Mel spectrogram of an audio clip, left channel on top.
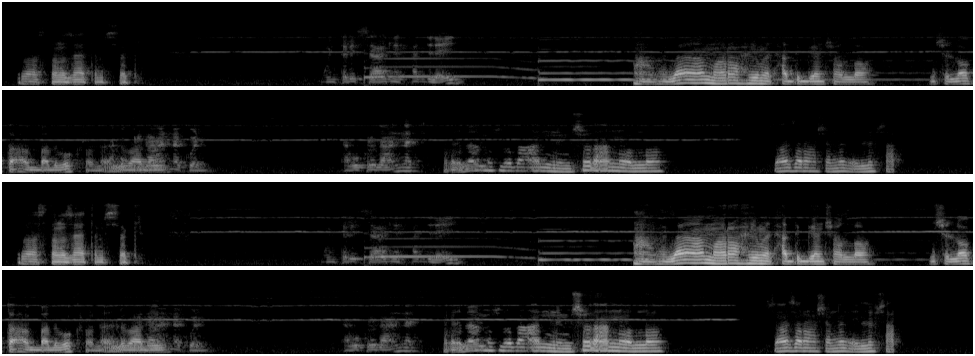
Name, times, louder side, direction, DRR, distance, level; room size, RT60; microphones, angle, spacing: voice 1, 0.2-1.4 6.3-8.7 9.3-11.4 14.1-16.3 17.4-18.6, right 4 dB, 45° right, 0.4 m, -29 dB
sound 1, 1.7-17.0, right 6 dB, 75° right, 2.0 m, -53 dB
voice 2, 3.2-4.6 10.8-11.8 13.1-13.9, left 1 dB, 35° left, 3.3 m, -43 dB
Guitar, 3.6-10.3, left 1 dB, 85° left, 3.1 m, -45 dB
10.5 x 6.6 x 3.5 m
head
